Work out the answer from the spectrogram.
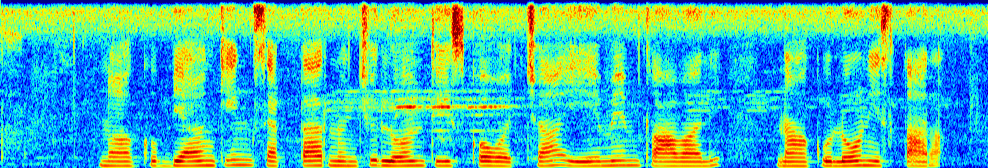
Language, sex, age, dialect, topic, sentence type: Telugu, female, 25-30, Telangana, banking, question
